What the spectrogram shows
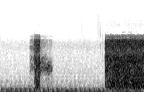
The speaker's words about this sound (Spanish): Nos escuchas, ¿no? Es que ha habido una interferencia.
